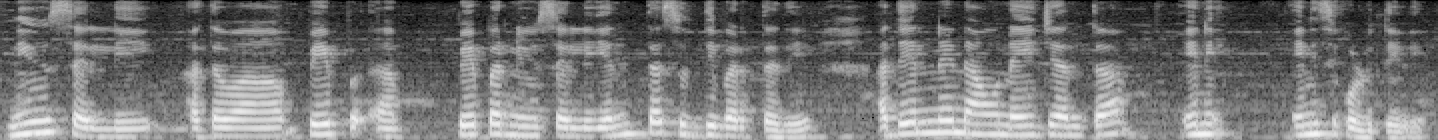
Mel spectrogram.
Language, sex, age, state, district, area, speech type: Kannada, female, 60+, Karnataka, Udupi, rural, spontaneous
